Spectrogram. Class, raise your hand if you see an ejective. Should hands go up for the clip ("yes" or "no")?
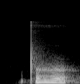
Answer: yes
